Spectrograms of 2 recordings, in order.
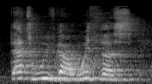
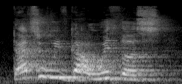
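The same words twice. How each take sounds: The two takes are said the same way.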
